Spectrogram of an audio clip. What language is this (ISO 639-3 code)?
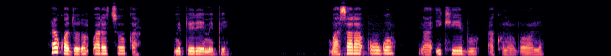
ibo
